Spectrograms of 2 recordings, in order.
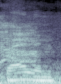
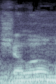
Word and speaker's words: Sholom: Sholom Park. We've been saying Shalom all these years.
